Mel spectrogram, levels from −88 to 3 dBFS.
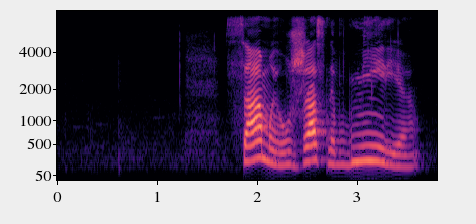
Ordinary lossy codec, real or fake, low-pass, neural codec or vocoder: none; real; 7.2 kHz; none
